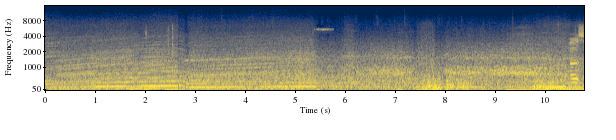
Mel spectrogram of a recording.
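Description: A race car's engine drones steadily at Donington Park just after the motor has blown. The hum is constant and fairly loud, and a voice talks over it.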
